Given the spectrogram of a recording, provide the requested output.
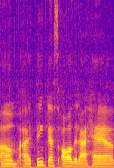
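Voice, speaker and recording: There is audible room echo as a woman speaks with an American accent. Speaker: city council member. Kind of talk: council meeting remarks.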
